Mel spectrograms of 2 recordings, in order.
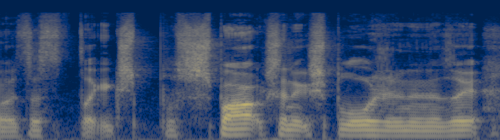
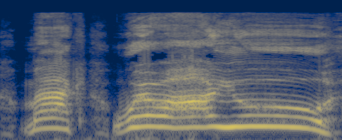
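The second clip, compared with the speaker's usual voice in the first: very high, loud, drawn-out Arnie yell into the jungle; Arnold shout; 9 dB louder, much slower than usual. Retold or imitated. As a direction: call for Mac like Arnold, stretching every word. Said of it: "his accent really shines, it's proper Arnie".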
